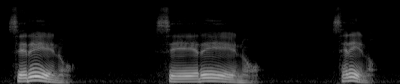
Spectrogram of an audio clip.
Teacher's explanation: And sereno, I have to put the accent on the second E.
